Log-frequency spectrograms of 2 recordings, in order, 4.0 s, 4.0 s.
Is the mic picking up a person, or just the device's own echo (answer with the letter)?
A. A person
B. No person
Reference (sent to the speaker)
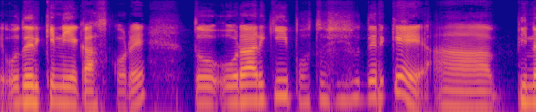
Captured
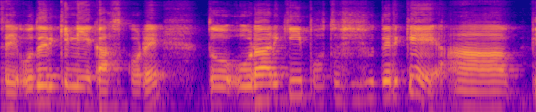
B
